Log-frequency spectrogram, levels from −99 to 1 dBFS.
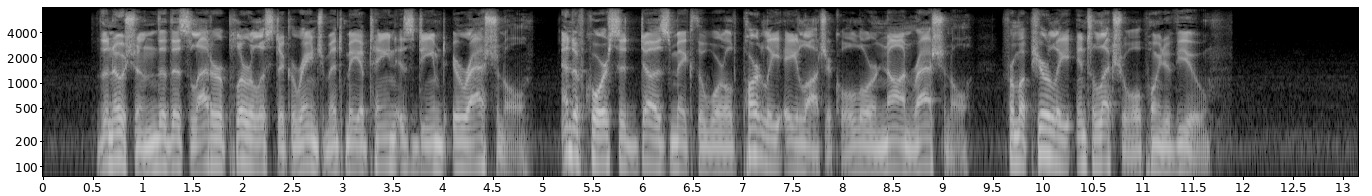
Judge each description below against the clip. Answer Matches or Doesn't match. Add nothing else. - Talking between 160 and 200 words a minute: Doesn't match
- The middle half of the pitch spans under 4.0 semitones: Matches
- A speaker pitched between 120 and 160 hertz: Doesn't match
